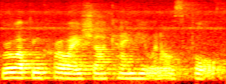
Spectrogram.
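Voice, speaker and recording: A woman guest from Yugoslavia explains her views in an earnest, questioning way. Her voice is a little low. She sounds echoey, with a faint hum behind her. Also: completely flat delivery, fairly quick, vocal fry. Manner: earnest, opinionated, asks rhetorical questions. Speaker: author and guest. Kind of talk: casual interview chat.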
